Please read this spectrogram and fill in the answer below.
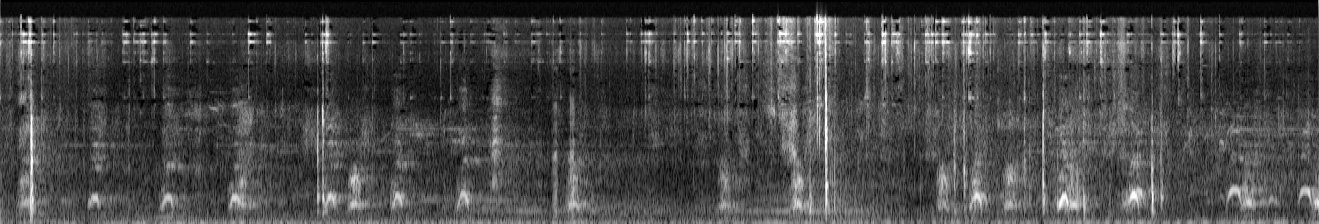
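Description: A dog whining and yipping in short rising-and-falling notes, about one a second, with a few sharp knocks in between, the loudest about eight seconds in.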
